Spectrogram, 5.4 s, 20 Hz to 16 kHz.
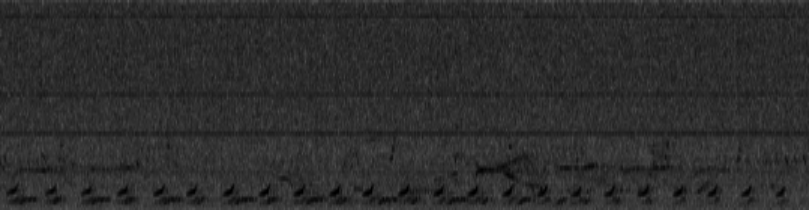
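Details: Southern yellow-billed hornbill at Gowrie dam, a waterhole on Djuma Game Reserve, Sabi Sand, South Africa, 06:53 on 24 April 2022: loud, even run of clucking double notes, roughly two per second, continuing throughout, soft bird calls behind.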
